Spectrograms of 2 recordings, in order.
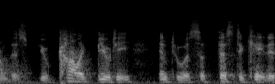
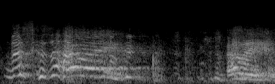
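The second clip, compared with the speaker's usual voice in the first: shrill announcing. Acted. Arrives in high put-on voice.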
